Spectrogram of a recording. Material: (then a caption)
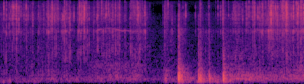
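Foil paper. A sheet of red metallic foil tissue paper is scratched and pinched by fingertips and nails, giving a steady, quiet, bright crinkle with fine crackling. A few louder, fuller crunches stand out near the middle before the crinkling continues to the end.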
